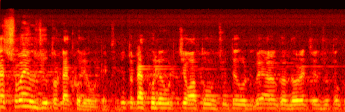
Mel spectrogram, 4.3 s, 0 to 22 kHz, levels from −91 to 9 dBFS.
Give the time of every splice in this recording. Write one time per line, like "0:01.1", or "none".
0:01.6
